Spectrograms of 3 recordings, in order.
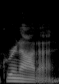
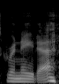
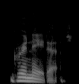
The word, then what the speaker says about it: Grenada: in Grenada and um which is not Granada it's Grenada we know that pronunciation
